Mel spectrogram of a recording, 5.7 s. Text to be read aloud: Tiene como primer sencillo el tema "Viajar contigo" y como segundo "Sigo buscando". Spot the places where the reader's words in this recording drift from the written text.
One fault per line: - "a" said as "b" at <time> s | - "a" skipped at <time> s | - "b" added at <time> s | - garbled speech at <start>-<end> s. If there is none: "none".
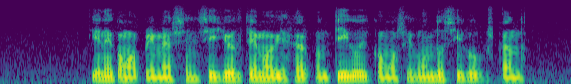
none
